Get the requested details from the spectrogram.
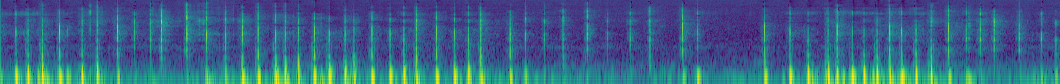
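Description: A blue plastic cardholder, held upright in the hand, is tapped fast with long nails. Dozens of quick, dry, clicky taps run in a dense stream, with a short lull around the middle before speeding up again.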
